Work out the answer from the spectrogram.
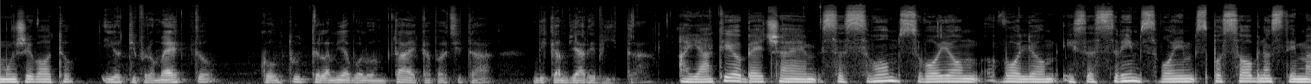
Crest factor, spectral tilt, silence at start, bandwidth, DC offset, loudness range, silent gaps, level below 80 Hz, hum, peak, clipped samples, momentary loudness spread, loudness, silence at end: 16 dB; -6 dB/octave; 0 s; 17.5 kHz; under 0.1%; 8 LU; none; -48 dBFS; none; -4 dBFS; under 0.1%; 15 LU; -19 LUFS; 0 s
